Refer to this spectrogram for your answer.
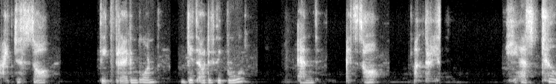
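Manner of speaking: secretive, hushed, conspiratorial whisper. Voicing a character sharing gossip up close: conspiratorial whisper. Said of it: "despite the fact that she's whispering".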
